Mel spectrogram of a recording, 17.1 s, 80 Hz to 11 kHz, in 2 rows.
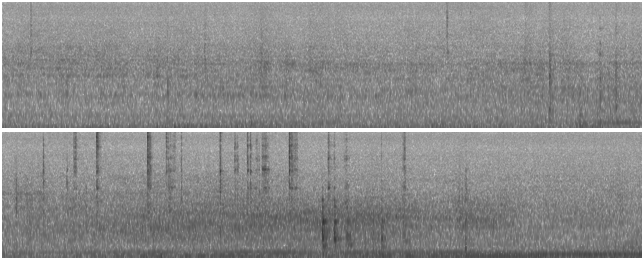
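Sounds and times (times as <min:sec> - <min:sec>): steady low hum: 0:00.0 - 0:17.0
metallic clicks and clinks: 0:08.0 - 0:14.0.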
